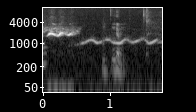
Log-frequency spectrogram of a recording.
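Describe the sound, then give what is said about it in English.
Someone whistles to summon a mount: a short, bright high note, then a long, steady lower whistle that gently wavers in pitch. A brief rustling burst sounds partway through. “Bonus action but summon. Yeah, as you kind of like Gandalf whistle.”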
